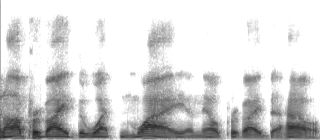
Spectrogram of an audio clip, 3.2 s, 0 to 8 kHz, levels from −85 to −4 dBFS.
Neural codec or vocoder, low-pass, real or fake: vocoder, 44.1 kHz, 128 mel bands every 512 samples, BigVGAN v2; 7.2 kHz; fake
